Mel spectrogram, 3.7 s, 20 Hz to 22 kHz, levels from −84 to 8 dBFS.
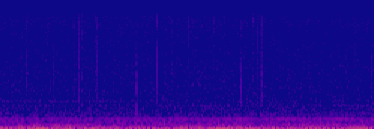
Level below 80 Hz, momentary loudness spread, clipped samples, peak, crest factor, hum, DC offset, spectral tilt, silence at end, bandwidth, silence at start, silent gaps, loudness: -50 dBFS; 1 LU; under 0.1%; -32 dBFS; 12 dB; none; under 0.1%; -4 dB/octave; 0 s; 17 kHz; 0 s; none; -56 LUFS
